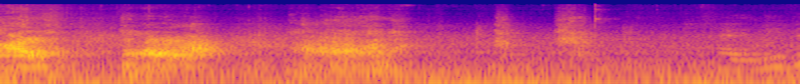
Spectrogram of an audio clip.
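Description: Dogs barking and growling in rough play: three loud barks in the first two seconds, less than a second apart, then quieter scuffling.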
